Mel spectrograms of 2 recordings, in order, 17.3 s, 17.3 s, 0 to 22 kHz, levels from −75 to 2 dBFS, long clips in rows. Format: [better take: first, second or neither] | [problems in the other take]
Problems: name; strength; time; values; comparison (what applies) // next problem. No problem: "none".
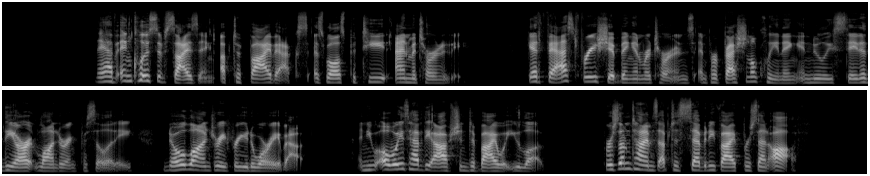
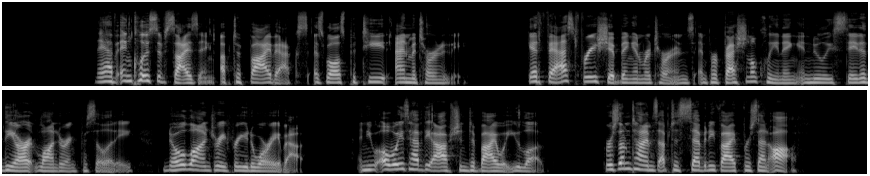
second | thin; very; fading below 350 Hz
